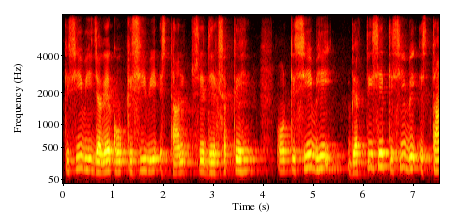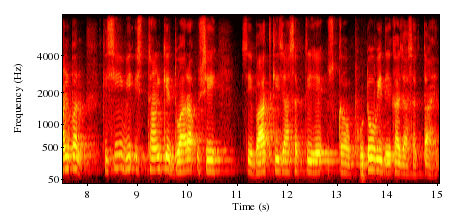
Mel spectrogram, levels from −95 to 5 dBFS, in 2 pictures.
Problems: constant background noise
